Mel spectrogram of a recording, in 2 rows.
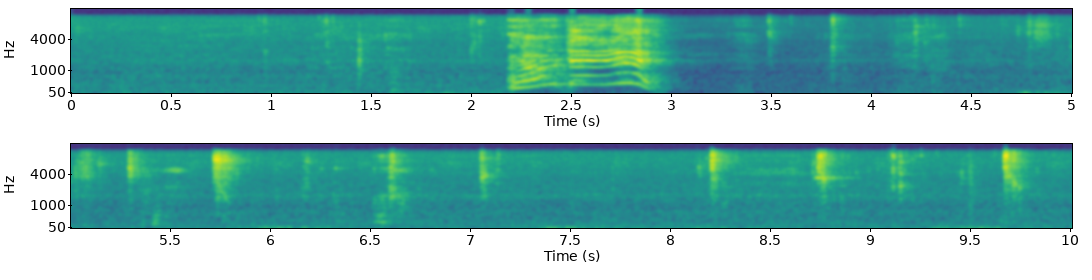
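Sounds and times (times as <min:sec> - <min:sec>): person chewing meat: 0:00.8 - 0:02.2, 0:03.3 - 0:10.0
wet mouth clicks and lip smacks: 0:04.9 - 0:05.9, 0:08.1 - 0:09.9.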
